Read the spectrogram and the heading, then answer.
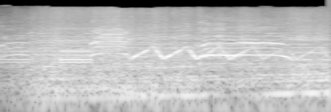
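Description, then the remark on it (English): A presidential motorcade speeds out of a studio lot with police sirens wailing and whooping in quick rising-and-falling sweeps over the low rumble of engines, loud throughout. “The presidential cavalcade speeds out of the studio lot.”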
